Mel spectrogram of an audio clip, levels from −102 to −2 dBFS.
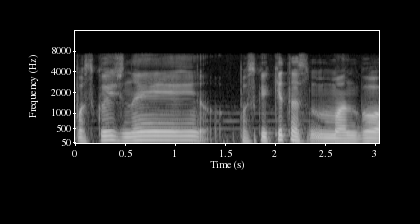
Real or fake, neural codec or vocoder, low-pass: real; none; 7.2 kHz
